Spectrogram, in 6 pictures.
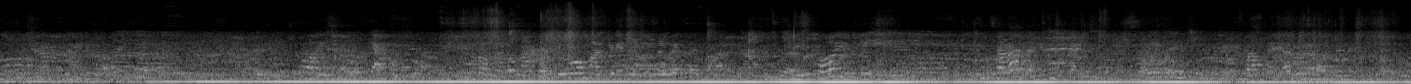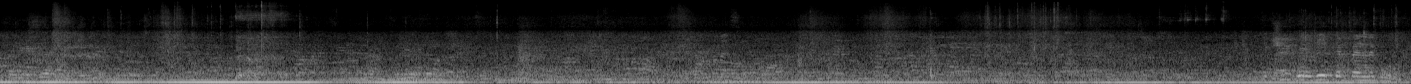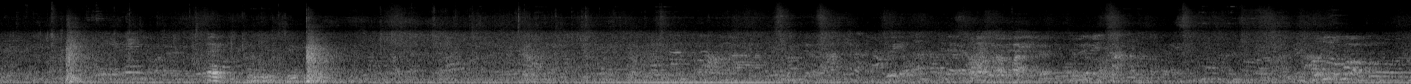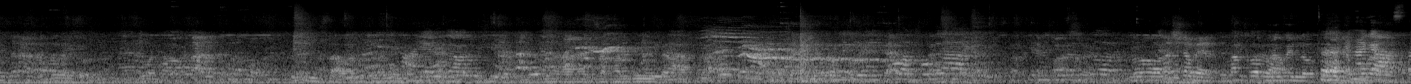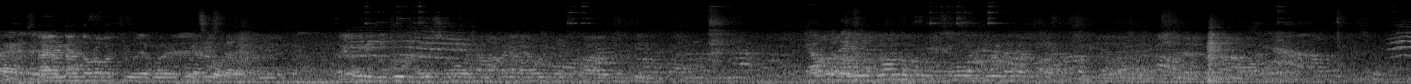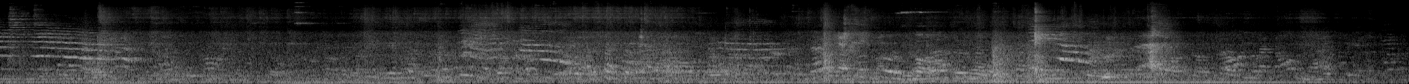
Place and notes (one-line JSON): {"title": "Rome, Marceto di Testacio - market at closing time", "date": "2014-09-01 12:17:00", "description": "walking around a market. most stalls already closed. just a few grocers offering their products.", "latitude": "41.88", "longitude": "12.47", "altitude": "18", "timezone": "Europe/Rome"}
